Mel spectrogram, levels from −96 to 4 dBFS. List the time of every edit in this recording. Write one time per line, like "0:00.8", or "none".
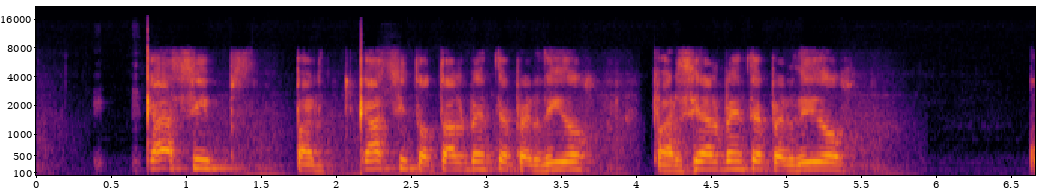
0:04.0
